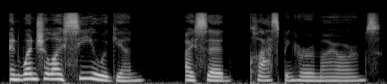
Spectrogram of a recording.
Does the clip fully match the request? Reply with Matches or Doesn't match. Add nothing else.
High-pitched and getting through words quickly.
Matches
